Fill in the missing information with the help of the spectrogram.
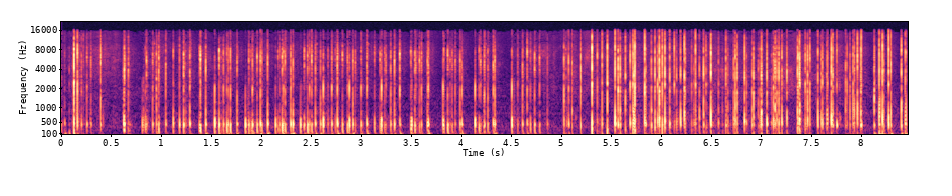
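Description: Fingernails quickly tap and scratch across the surface of a holographic textured vinyl makeup bag. The result is a dense, rapid run of short, dry, crackly taps with soft scratchy rustling between them. The sound sits mostly in the low and mid range, with little brightness.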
